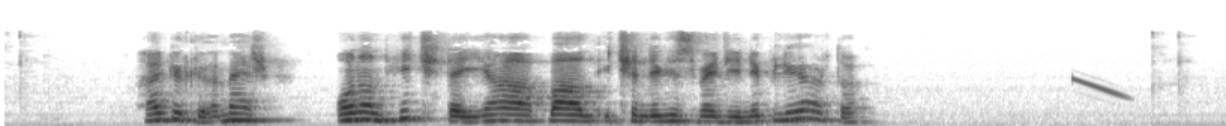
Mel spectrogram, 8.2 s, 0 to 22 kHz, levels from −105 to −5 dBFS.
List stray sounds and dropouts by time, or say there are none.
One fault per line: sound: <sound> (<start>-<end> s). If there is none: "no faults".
sound: chirp (7.2-7.6 s)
